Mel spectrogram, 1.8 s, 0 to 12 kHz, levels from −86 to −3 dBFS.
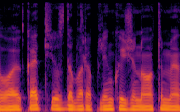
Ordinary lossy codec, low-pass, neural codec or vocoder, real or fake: Opus, 64 kbps; 10.8 kHz; none; real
